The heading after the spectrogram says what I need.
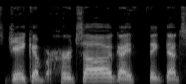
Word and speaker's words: Hartog: We have with us it's Jacob Herzog. I think that's how it's pronounced. Hartog is right.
